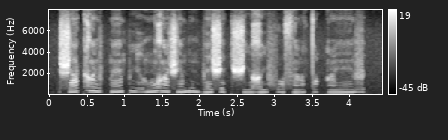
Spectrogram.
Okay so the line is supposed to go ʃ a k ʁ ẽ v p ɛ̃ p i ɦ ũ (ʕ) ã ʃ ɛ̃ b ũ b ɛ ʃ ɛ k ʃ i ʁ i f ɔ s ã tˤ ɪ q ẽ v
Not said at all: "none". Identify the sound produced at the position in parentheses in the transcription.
ʁ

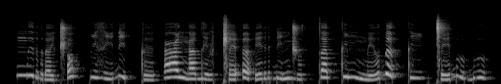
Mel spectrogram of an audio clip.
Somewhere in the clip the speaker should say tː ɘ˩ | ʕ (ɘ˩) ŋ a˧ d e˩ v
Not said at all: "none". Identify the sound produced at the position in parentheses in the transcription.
ɘ˥˩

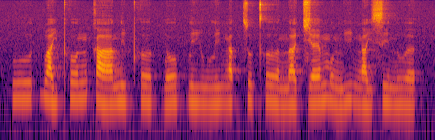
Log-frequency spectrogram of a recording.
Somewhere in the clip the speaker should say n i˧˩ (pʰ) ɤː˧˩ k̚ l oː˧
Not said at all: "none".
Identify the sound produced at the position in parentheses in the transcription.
pʰ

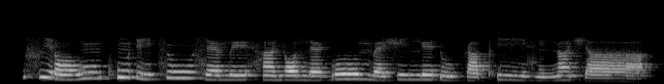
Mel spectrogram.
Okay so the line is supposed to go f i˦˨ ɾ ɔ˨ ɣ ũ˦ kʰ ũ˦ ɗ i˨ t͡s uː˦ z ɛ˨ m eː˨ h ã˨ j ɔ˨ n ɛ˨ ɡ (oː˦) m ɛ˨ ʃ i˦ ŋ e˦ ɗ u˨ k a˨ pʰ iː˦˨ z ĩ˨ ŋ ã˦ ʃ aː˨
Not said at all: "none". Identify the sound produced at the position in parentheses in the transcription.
oː˦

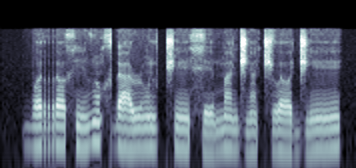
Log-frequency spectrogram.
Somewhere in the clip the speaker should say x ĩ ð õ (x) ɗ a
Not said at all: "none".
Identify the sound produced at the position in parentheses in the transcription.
x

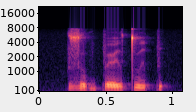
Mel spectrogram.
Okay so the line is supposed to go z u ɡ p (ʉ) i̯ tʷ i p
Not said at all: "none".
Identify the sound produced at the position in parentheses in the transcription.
ø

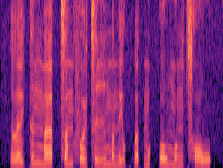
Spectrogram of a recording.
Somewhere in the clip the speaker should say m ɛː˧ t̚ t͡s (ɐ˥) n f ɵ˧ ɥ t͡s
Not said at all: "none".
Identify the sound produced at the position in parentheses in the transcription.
ɐ˥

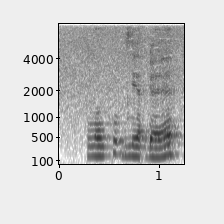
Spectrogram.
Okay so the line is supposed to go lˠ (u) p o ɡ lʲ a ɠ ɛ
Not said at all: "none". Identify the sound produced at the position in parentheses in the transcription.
u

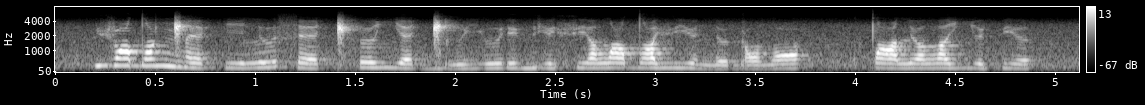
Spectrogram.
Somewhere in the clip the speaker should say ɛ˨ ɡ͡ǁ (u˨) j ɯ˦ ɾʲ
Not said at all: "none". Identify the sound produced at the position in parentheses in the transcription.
ɯ˨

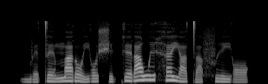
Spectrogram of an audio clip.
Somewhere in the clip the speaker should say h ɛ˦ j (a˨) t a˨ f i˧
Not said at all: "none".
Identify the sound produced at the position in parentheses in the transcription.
a˧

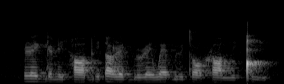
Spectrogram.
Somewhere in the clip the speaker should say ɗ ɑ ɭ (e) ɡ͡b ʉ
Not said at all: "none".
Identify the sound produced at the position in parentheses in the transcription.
e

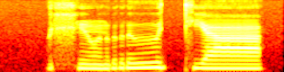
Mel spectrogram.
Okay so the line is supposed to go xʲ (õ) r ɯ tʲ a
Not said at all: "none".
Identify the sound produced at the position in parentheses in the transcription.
õ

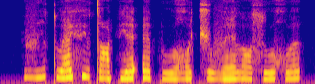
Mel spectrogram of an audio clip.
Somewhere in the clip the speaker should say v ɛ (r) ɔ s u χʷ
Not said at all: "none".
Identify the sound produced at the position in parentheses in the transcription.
l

